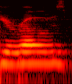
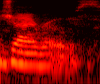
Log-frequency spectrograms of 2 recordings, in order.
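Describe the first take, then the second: First: The word begins with a 'y' sound. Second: The word begins with a 'j' sound. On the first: This is the proper way to say it. The speaker calls it right. "they're supposed to be called euros" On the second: This is how people from New York say it. The speaker calls it wrong. "we say gyros"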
